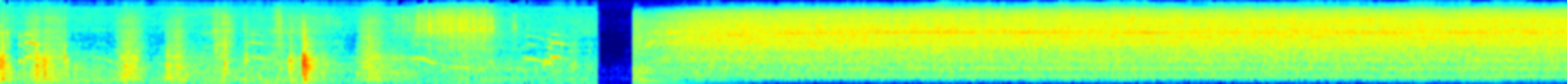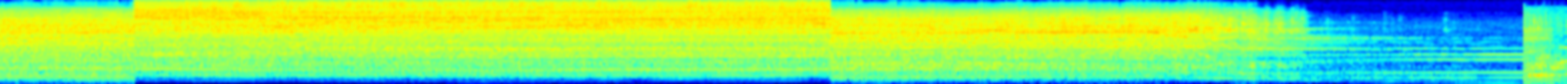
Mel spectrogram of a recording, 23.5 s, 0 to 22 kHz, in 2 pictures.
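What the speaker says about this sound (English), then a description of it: "So the next thing I'm going to be cutting is a slab of oak." A Rutlands R1618 table saw slices through a 3 cm thick oak slab, opening with clattering handling noises, then a sustained loud whining hum with shifts in pitch as the blade cuts, before spinning down at the end.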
